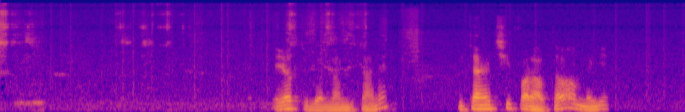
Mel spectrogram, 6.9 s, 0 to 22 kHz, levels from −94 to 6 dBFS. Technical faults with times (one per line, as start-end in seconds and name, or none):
none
